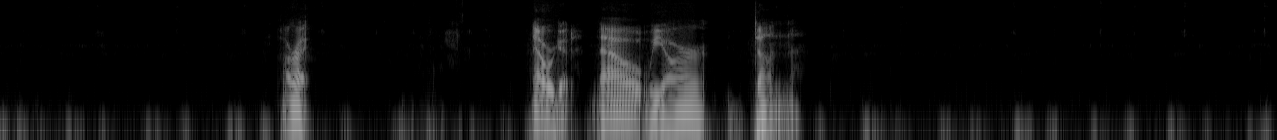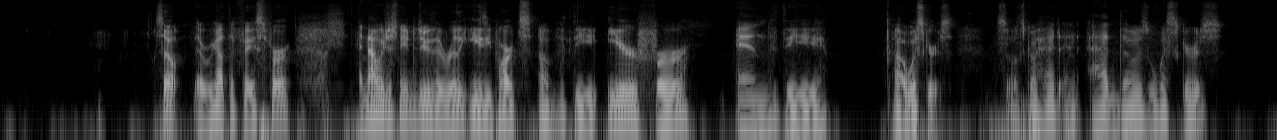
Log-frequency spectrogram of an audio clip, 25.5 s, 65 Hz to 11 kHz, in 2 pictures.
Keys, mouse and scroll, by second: 1.3 middle click, 3.0-5.0 middle drag, 5.2 middle click, 5.7-8.5 middle drag, 9.2-13.1 drag, 14.8 middle click, 25.1-25.5 drag.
